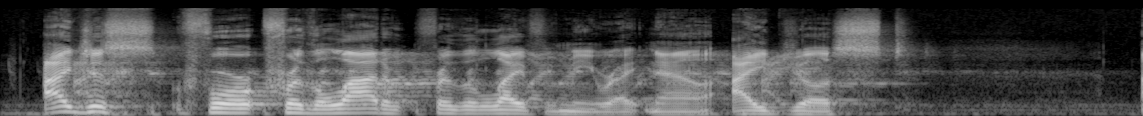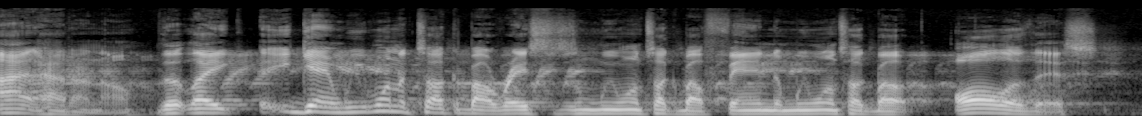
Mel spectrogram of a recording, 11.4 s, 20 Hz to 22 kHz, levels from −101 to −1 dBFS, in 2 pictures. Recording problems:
echo of what is said; noticeable; throughout; 140 ms later, 15 dB below the speech

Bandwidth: 16 kHz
